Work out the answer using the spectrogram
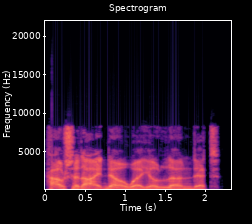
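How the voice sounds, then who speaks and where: A man's voice: fairly low pitch, a little slow, clean tone, dry recording. Casting: man to play an enraged, suspicious lord magus for a fantasy audiobook, snarling and bullying. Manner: shouting, snarling. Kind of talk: audiobook character voice.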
